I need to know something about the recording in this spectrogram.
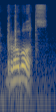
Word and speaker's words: robots: Robots. Robots es una palabra aguda. Robots. Palabra aguda.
